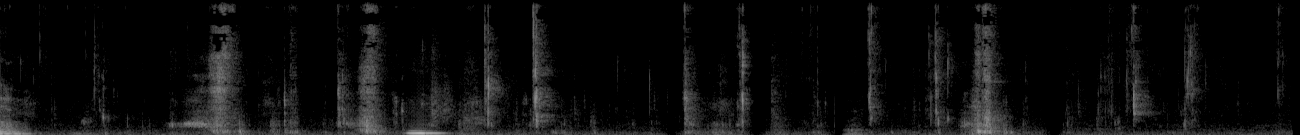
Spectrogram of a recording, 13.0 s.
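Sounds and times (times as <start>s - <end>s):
chewing and wet mouth smacks: 0.3s - 1.6s, 4.6s - 12.9s.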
